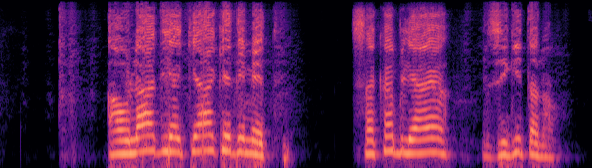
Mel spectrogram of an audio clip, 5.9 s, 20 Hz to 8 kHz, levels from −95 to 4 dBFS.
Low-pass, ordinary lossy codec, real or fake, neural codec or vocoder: 7.2 kHz; Opus, 16 kbps; real; none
